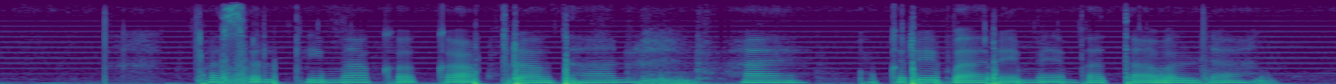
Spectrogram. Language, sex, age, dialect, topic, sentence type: Bhojpuri, female, 25-30, Western, agriculture, question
